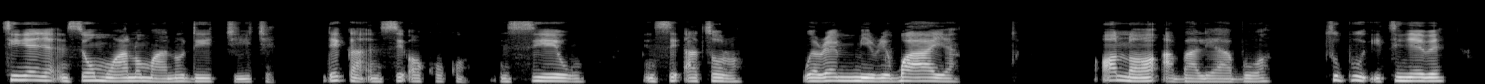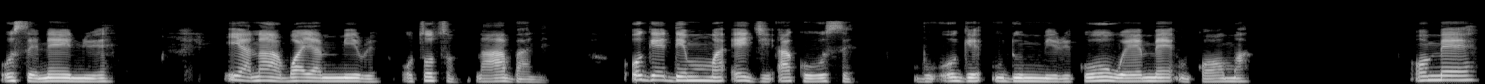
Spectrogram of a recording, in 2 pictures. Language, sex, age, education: Igbo, female, 30-45, tertiary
